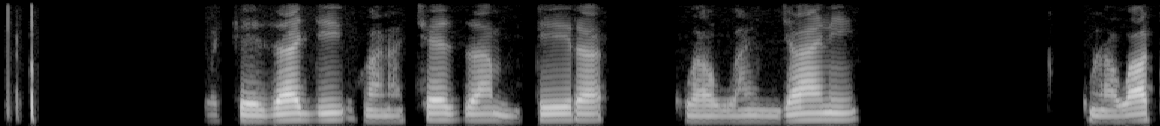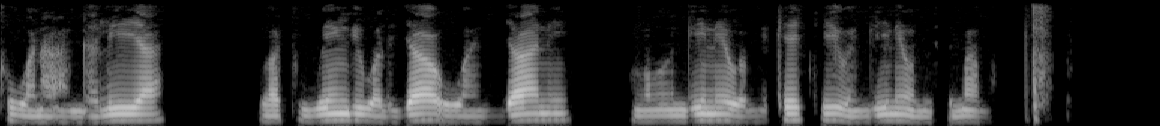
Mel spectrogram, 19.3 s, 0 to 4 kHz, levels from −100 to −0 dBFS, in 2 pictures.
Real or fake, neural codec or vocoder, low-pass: real; none; 3.6 kHz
